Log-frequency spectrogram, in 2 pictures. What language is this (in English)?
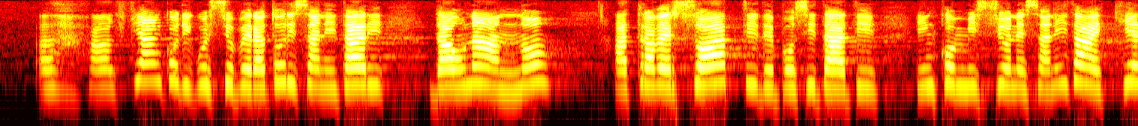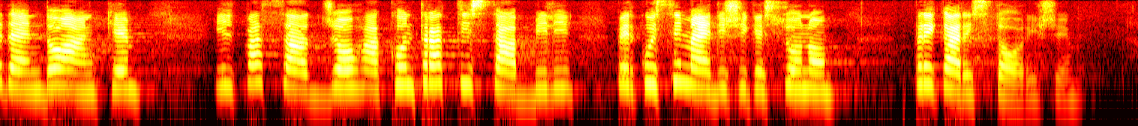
Italian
